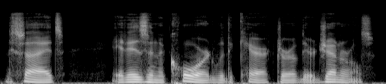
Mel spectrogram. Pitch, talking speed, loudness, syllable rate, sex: 105 Hz, 170 wpm, -17 LUFS, 5.5 syllables/s, male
